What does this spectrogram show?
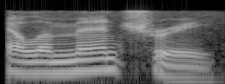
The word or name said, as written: elementary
